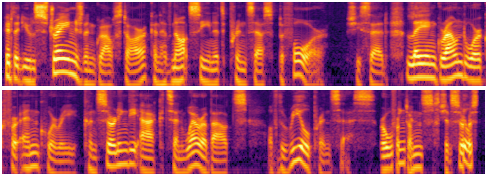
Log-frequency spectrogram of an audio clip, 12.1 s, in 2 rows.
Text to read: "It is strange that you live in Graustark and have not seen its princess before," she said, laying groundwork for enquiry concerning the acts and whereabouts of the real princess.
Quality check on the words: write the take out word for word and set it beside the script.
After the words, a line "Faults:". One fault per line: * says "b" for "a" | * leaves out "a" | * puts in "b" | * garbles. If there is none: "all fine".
"It that you strange in Graustark and have not seen its princess before," she said, laying groundwork for enquiry concerning the acts and whereabouts of the real princess. [garbled]
Faults:
* leaves out "is strange"
* says "strange" for "live"
* garbles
